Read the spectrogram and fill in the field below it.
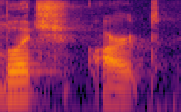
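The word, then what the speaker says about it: Butchart: called butch art butchered it's like butch art butcher gardens i'll text you take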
